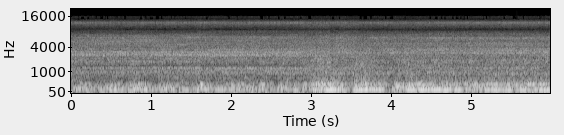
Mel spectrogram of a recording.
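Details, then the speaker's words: Truck with ACES EFI and Killshot timing control, cold start with untouched cold-start settings: lumpy, wavering low idle that bogs slightly, with lots of fuel spraying, running rich. It has been randomly dying while driving. "that's an awful lot of fuel spraying around in there I haven't done anything to the cold start settings at all"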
